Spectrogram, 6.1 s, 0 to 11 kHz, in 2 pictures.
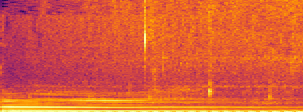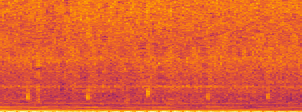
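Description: Yamaha P-105 digital piano sounding a single low E (E2, the guitar's sixth-string pitch), held for about six seconds and slowly fading, its upper overtones dying away first.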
